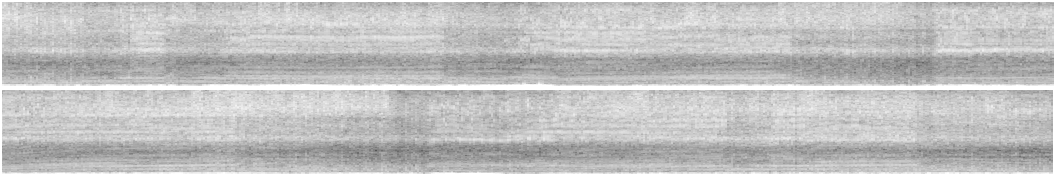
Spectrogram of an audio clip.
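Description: Go-kart engine at speed, its pitch rising and falling as the kart brakes and accelerates through the corners, dropping sharply twice before climbing again. Steady wind rush on the microphone throughout.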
